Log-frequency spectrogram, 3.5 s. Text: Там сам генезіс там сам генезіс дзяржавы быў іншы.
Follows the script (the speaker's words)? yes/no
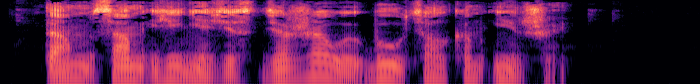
no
